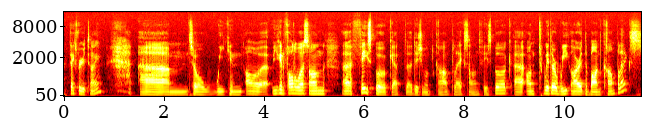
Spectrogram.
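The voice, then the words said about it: Thick accent. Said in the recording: “my accent is a little bit thicker than usual”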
